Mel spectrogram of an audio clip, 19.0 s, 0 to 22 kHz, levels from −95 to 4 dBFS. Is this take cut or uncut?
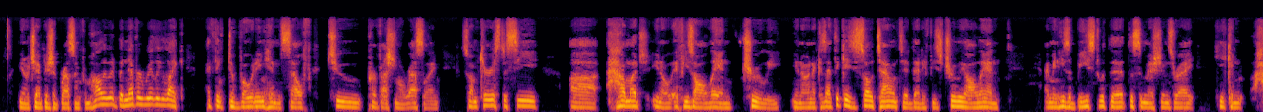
cut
